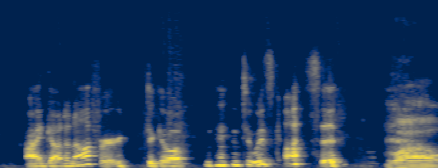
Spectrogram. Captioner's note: laughs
